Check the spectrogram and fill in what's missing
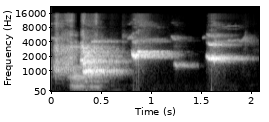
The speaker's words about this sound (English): Hold on. Those dogs fighting? No, just barking. Oh.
